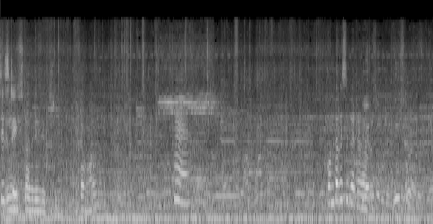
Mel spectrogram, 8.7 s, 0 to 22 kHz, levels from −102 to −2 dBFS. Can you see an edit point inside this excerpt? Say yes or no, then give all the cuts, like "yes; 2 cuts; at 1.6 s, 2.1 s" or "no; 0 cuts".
no; 0 cuts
